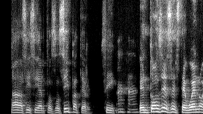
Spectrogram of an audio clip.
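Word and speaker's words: Sosípater: Sospater está como en inglés o no sé qué sépat porque tiene acento en la i. Ah, sí, cierto. Sépípater.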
